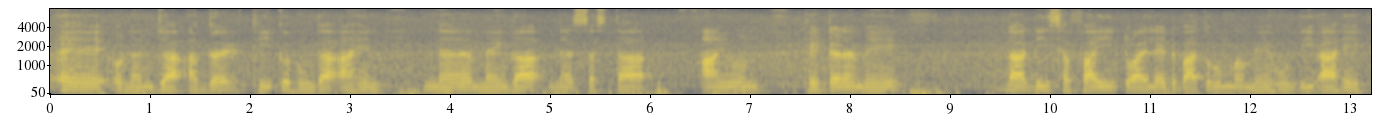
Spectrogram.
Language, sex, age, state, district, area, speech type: Sindhi, male, 30-45, Maharashtra, Thane, urban, spontaneous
